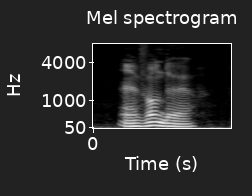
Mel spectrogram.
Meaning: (adjective) sellable; able to sell a lot; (noun) 1. salesman 2. seller, vendor
- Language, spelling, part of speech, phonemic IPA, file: French, vendeur, adjective / noun, /vɑ̃.dœʁ/, Fr-vendeur.ogg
